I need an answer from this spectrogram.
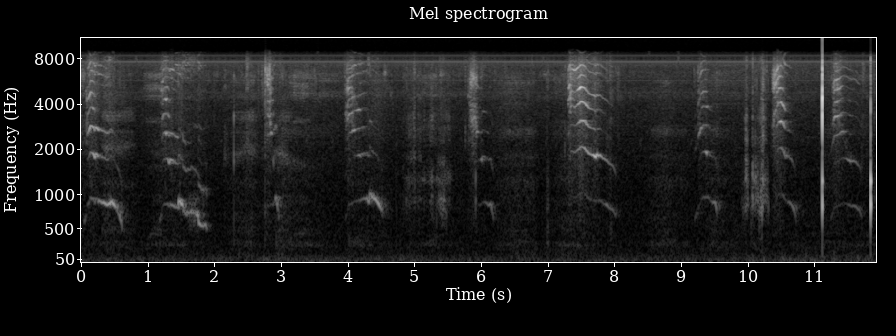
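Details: Indoor Ocicat newly brought home, meowing while chasing a laser: bursts of short downward-sliding meows, some in quick pairs, with quieter gaps and a couple of sharp clicks near the end.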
